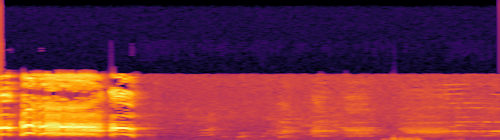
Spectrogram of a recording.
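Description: A red junglefowl gives one loud, brassy crow lasting just over a second and ending abruptly, then soft low clucks and faint background chatter.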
